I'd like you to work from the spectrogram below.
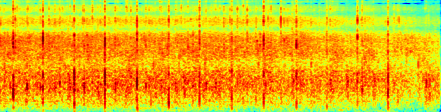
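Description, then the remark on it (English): A church audience applauding, a dense, steady wash of clapping with individual sharp claps popping out irregularly throughout, sustained at an even level with no voices. “Yeah, you can absolutely applaud that. Applaud it.”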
